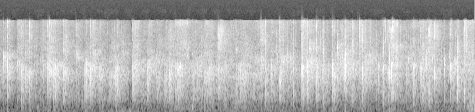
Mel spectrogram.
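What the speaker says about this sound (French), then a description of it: "je pense qu'on peut dès maintenant l'applaudir" An audience claps to welcome a guest onto the stage at an evening talk on glaciers and climate change; the applause is steady, dense and fairly faint, lasting throughout.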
